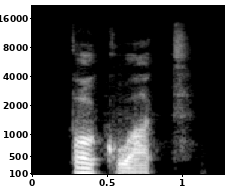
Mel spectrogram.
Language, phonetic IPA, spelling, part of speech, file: Polish, [ˈpɔkwat], pokład, noun, Pl-pokład.ogg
